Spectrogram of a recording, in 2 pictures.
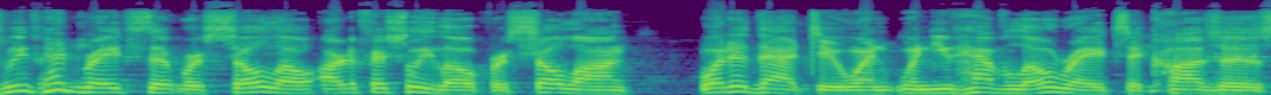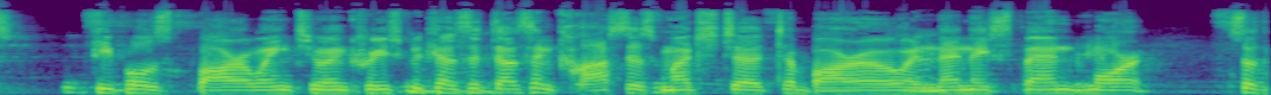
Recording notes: live and in person at the Reawaken America event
